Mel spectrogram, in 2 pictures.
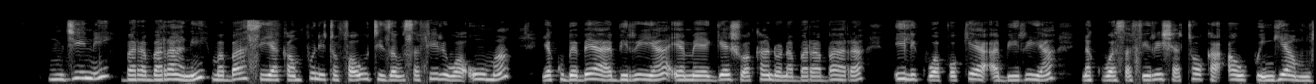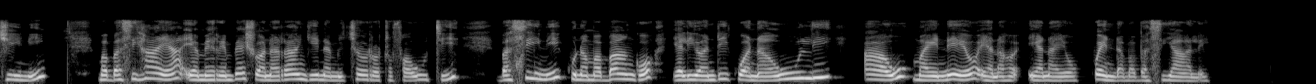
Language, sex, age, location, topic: Swahili, female, 36-49, Nairobi, government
